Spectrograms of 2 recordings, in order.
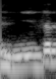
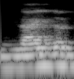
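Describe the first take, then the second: First: The first vowel sounds like 'ee'. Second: The first vowel sounds like 'eye'. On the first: "इसे नीदर भी पढ़ सकते हैं" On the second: "और नाइदर भी पढ़ सकते हैं"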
